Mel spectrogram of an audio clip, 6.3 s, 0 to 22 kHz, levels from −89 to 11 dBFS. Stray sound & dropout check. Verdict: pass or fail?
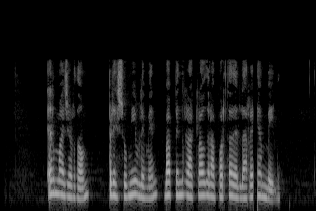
fail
